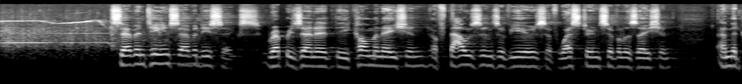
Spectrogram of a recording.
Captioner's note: applause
